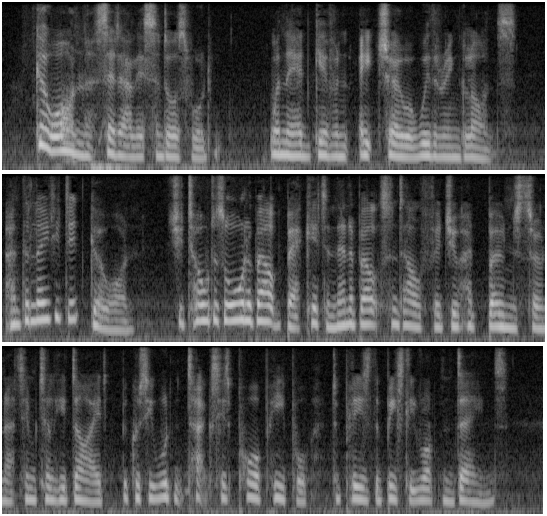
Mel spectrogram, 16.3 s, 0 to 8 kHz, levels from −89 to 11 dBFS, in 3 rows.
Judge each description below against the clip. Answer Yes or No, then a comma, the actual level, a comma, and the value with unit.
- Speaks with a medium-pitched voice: Yes, medium, 180 Hz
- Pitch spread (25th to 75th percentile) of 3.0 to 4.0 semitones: No, average, 4.5 semitones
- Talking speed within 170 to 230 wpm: Yes, average, 200 wpm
